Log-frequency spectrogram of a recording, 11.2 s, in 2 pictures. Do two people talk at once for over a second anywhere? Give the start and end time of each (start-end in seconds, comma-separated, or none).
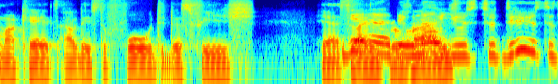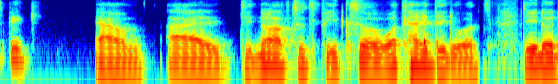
3.4-4.6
